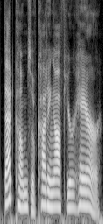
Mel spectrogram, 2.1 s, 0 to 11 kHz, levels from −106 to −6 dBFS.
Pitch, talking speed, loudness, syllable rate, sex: 170 Hz, 205 wpm, -19 LUFS, 4.8 syllables/s, female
